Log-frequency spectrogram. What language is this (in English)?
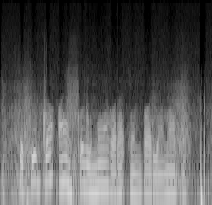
Kalenjin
